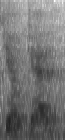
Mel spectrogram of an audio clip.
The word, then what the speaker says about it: Gal Gadot: The actress Gal Gadot will be playing the role. It's actually pronounced Gail Gadot.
